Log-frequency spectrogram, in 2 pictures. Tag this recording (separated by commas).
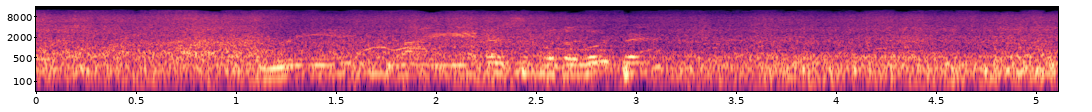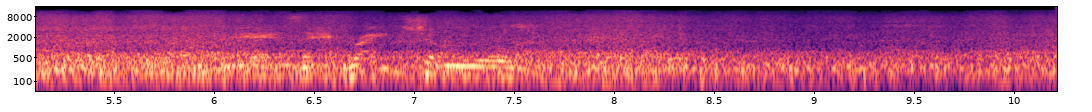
Speech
